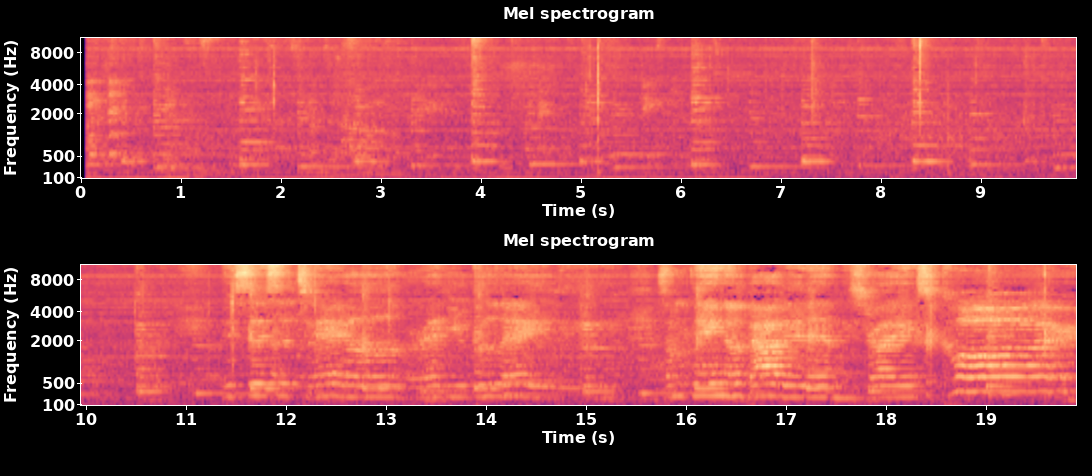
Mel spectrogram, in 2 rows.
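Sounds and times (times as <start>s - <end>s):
ukulele picked melody: 0.0s - 19.9s.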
